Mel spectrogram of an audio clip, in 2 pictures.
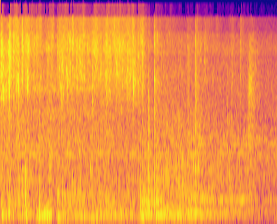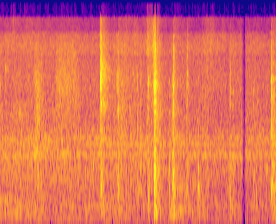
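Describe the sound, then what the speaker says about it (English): Tap water runs into a sink while something is rinsed, a steady close rushing splash that eases off partway and then gives way to scattered clinks and handling knocks. "Give this a rinse."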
